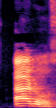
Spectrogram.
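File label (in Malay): "arus", Malay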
